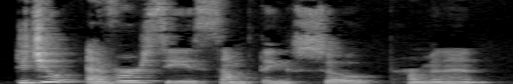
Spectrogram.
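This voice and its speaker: A woman's voice: lowish voice, fairly quick, close to an everyday voice. A woman voicing a stubborn, pleading young girl with an argumentative, emphatic way of talking, in a story reading. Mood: scornful, defiant. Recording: roomy, echoing indoor sound.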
